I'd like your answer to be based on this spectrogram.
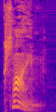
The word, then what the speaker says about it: climb: Here are some common words that are spelled with a B, but not pronounced with a B. First, we have climb, to move upward, usually using the hands and feet.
